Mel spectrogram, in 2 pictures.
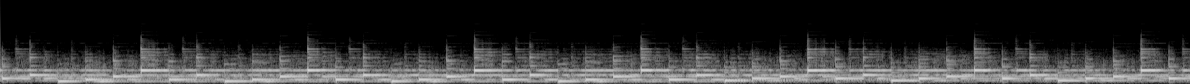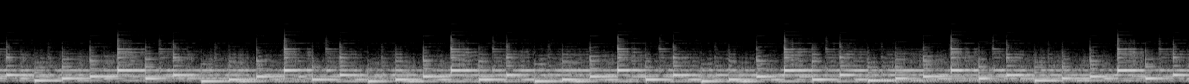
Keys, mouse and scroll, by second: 3.9 Return.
